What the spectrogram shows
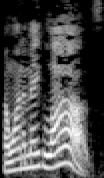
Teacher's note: you realize that that aw is changing to an ah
